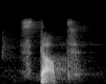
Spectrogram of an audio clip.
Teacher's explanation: Voiceless plus your simple past tense, we get the T sound.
